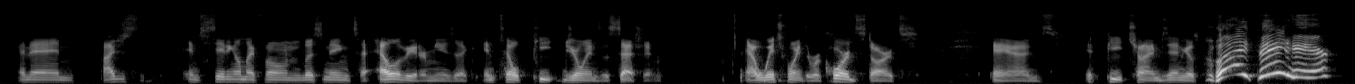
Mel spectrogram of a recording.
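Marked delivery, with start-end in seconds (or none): 12.1-13.3 booming, loud, high-pitched shout. Speaker mimics Pete joining the recording session: imitating Pete's loud greeting. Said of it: "really loudly".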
